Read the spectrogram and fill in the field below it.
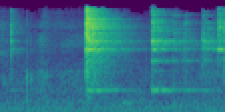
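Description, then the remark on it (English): A small glass lens pops out and clinks sharply against a hard surface, a bright ding followed by a second lighter ding and a faint third tap, with no talking. “And excuse me, that was my glass lens popping out. So you got to hear that nice little ding, ding, ding.”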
